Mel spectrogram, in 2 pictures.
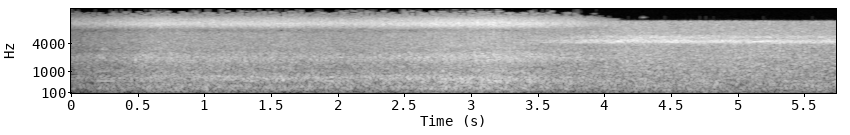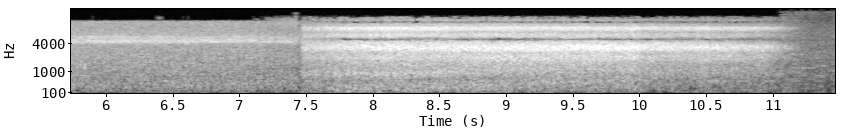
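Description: Thalaiyanai waterfall in the Nellai district, running high with increased flow, gives a broad, steady roar of rushing water that swells louder partway through, with no talk.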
